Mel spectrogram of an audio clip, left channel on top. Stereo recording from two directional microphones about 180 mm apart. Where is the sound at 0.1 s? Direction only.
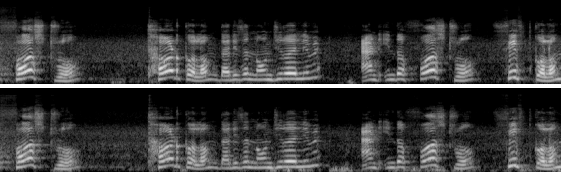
25° left (ahead or behind).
